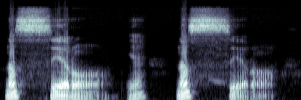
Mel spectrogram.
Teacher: Ra dibaca dengan tebal karena dia berbaris fathah, ya. Tafkhim, ya, dibaca dengan ketentuan dua harakat, ya. · alif lam ini seolah-olah tidak dibaca karena dia sudah dileburkan ke dalam huruf sod, ya. Arti idgham itu dileburkan, ya. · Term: alif lam syamsiyah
